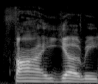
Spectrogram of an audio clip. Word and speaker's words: fiery: settings of the words fi yuri chariot he wants three syllables so low there came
